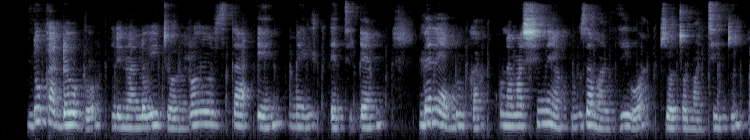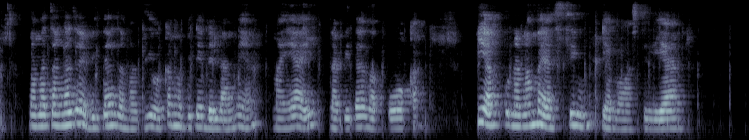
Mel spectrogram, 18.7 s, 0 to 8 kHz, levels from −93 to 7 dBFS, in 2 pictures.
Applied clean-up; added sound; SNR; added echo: neural mask model DeepFilterNet 3.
